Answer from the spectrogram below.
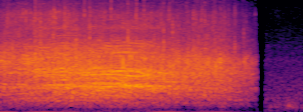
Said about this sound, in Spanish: Dar un aplauso a Cristo.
